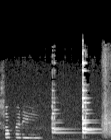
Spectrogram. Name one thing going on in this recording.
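Glasses clink together with a ringing tone.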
